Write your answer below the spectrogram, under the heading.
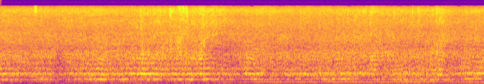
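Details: Bees out flying on a warm February day, giving a steady droning buzz with layered humming tones; a low, even hum joins underneath from about halfway through.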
